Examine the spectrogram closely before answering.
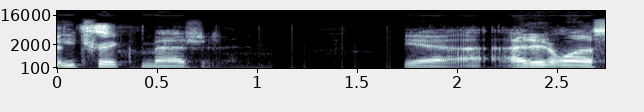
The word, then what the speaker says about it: Dietrich Mateschitz: The first race at the home track since how do you pronounce the Red Bull founder's name? Dietrich Mateschitz. Dietrich Mateschitz.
